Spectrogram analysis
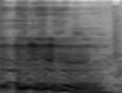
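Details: Adult man on a cruise ship gives a brief voiced throat-clearing sound, a short rasping hum fading out.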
